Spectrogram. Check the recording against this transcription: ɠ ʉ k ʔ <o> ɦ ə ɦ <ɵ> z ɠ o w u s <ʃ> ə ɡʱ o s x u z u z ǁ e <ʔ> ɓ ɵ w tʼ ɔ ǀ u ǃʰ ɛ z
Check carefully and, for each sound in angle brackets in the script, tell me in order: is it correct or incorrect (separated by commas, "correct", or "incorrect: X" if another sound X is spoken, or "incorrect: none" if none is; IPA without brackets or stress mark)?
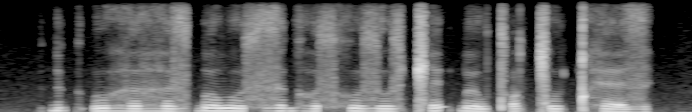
incorrect: u, incorrect: ə, incorrect: z, correct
